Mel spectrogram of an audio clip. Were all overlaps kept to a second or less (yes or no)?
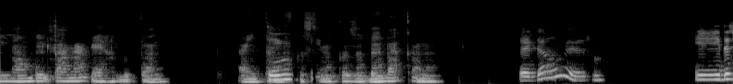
yes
